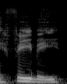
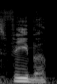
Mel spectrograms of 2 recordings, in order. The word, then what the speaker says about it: Phoebe: I know some people say Phoebe, but supposedly the pronunciation is Phoebe.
